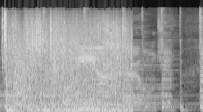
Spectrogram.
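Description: A revolver shot followed at once by a large explosion: a dense, deep roar lasting about two and a half seconds that cuts off abruptly. Quiet music fades under it near the end.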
